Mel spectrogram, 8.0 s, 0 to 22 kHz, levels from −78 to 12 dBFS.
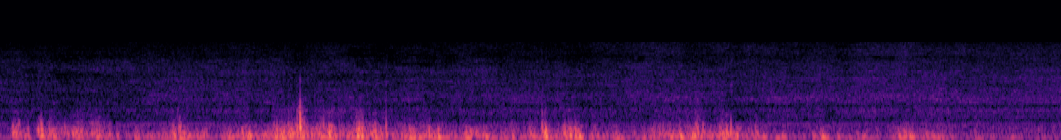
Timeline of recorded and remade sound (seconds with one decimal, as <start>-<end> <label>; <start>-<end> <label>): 0.0-8.0 remade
